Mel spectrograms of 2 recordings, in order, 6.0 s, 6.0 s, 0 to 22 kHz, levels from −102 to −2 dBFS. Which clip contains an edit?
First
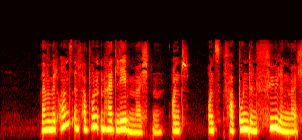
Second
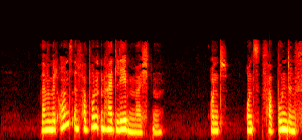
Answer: first; 1 cut; at 3.3 s

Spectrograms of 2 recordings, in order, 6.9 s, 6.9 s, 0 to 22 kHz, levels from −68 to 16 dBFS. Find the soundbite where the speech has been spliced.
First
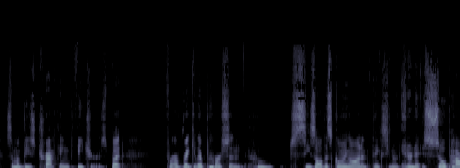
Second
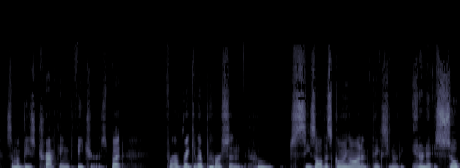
first; 1 cut; at 6.0 s

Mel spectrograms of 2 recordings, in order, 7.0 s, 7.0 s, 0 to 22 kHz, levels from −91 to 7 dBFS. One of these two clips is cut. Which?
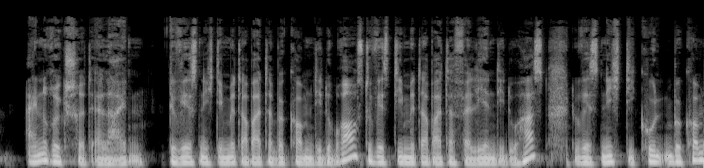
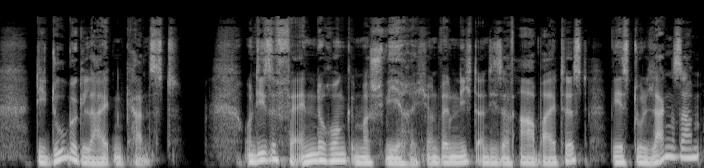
second; 3 cuts; at 3.5 s, 4.5 s, 5.1 s

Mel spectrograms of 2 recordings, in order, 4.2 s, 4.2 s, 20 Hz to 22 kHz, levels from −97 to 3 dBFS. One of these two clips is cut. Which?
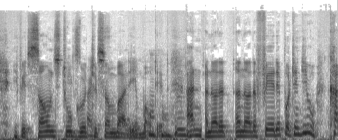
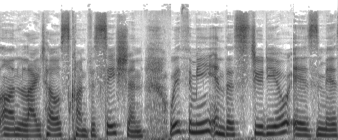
first; 2 cuts; at 1.2 s, 2.5 s

